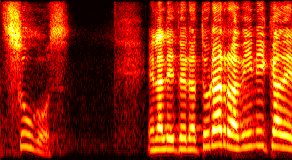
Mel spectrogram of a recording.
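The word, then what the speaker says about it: ζυγός: Pero Jesús también pronunció la palabra yugo, en el griego zugos, con Z, zugos.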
